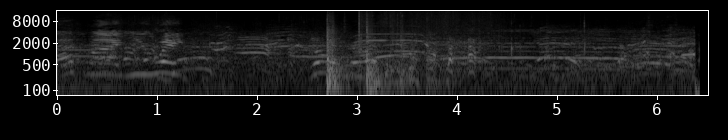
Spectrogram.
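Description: People's voices calling and shouting without clear words. Two sharp knocks sound about a third of a second apart, roughly halfway through.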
